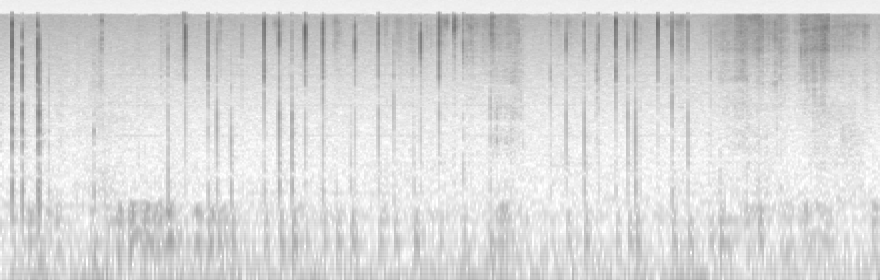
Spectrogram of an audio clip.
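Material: Paper.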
